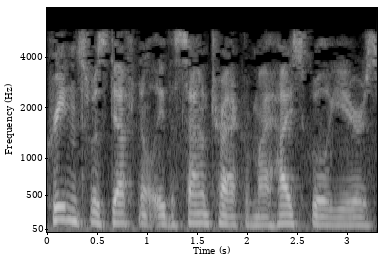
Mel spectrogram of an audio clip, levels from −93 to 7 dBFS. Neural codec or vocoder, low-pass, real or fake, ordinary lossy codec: none; 7.2 kHz; real; MP3, 24 kbps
